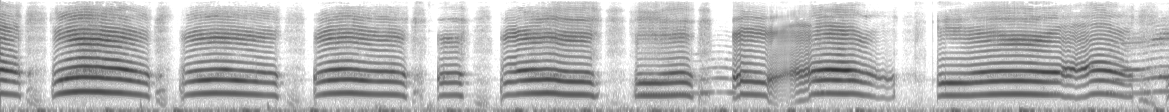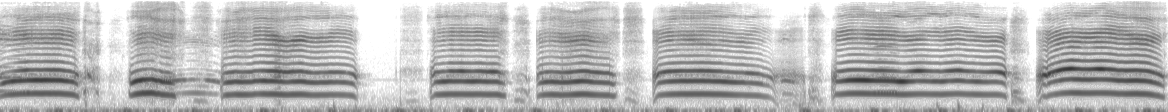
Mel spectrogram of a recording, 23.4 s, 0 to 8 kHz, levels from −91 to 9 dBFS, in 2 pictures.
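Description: Nothing in the signal points to a technical fault at any point in the recording.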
